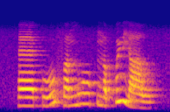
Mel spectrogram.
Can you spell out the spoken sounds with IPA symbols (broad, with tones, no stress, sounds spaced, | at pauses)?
ɛː˨ k uː˨˥ f ɐ˨˧ ŋ w uː˧ p̚ ŋ ɐ˨ p̚ ɵ˥ ɥ j aː˨˩ w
